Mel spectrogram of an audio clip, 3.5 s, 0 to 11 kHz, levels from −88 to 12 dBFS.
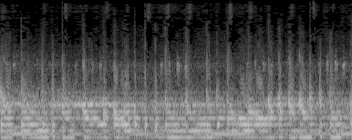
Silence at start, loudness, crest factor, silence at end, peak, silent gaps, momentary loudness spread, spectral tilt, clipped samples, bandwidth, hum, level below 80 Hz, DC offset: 0 s; -18 LUFS; 12 dB; 0 s; -4 dBFS; none; 4 LU; -9 dB/octave; under 0.1%; 10 kHz; none; -28 dBFS; under 0.1%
